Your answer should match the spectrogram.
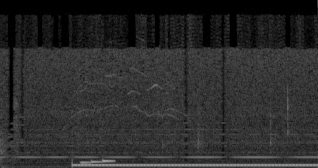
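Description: Telephone call being placed to Kevin: a few quick rising beeps, then a steady unbroken dial tone that holds loud and clear after a click.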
